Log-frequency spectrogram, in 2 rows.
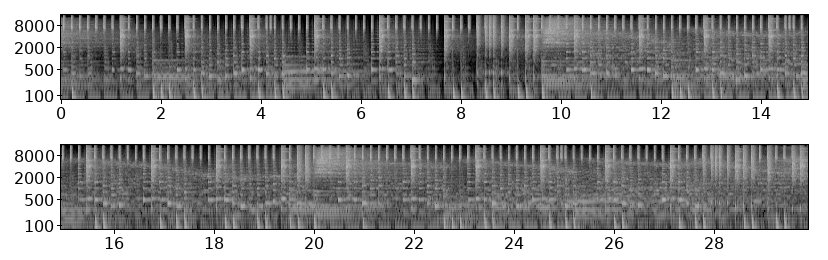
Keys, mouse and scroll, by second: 0.4-8.7 drag, 16.0-16.3 scroll down 1, 17.1-21.1 scroll up 1, 21.1-22.9 drag, 23.4 Escape, 24.6-29.8 drag.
